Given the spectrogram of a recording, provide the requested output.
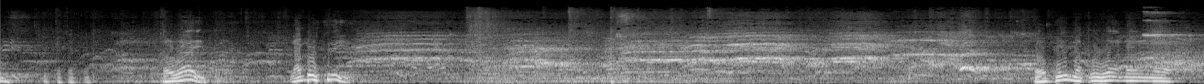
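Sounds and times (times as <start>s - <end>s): crowd shouting and cheering: 0.0s - 12.0s.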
